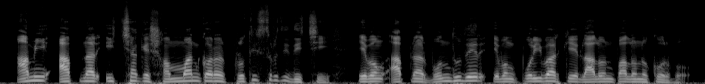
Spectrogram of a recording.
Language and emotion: Bengali, neutral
